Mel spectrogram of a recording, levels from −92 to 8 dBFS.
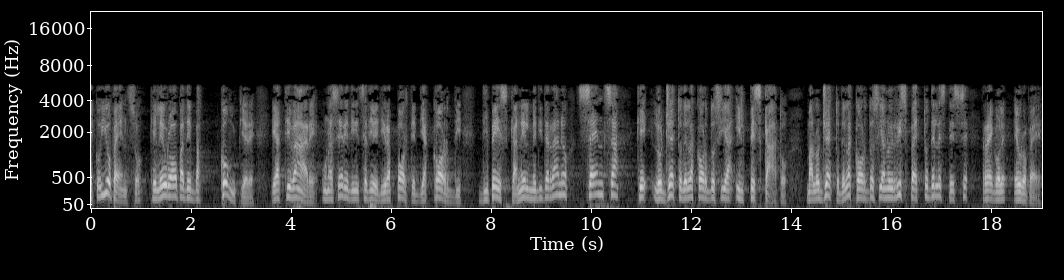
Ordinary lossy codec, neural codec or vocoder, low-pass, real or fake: none; none; 5.4 kHz; real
